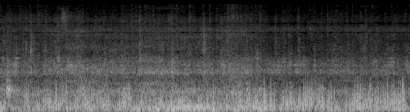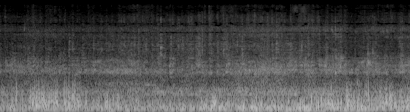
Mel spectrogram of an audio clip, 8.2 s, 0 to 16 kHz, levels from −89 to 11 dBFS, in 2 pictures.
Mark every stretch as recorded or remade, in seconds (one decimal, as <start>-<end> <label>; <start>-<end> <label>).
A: 0.0-3.0 recorded; 3.0-4.3 remade; 4.3-4.9 recorded; 4.9-8.2 remade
